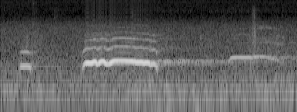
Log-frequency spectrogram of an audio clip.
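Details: A tawny owl on the Iberian Peninsula at night gives its deep, melodic hoot: a short soft note, a pause, then a long, full, slightly wavering hoo trailing into a fainter, quavering tail over a quiet hiss.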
